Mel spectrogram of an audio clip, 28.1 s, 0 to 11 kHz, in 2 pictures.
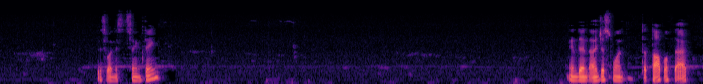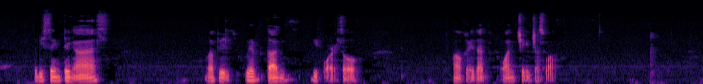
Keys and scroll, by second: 0.0-16.7 typing, 18.6-28.1 typing.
